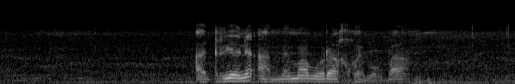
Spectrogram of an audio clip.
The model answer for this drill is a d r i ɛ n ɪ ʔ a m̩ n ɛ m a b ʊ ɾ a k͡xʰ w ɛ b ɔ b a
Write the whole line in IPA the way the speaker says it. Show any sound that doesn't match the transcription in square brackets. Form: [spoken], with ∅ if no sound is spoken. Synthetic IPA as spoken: a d r i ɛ n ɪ ʔ a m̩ [m] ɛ m a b ʊ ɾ a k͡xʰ w ɛ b ɔ b a

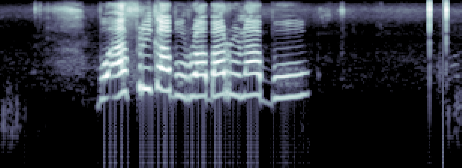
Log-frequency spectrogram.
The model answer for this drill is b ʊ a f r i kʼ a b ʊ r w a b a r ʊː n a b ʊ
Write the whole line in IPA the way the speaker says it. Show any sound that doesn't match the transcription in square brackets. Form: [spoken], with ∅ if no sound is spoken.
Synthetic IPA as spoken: b ʊ a f r i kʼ a b ʊ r w a b a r [ʊ] n a b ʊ

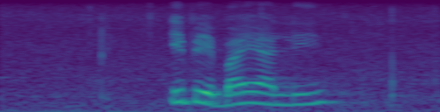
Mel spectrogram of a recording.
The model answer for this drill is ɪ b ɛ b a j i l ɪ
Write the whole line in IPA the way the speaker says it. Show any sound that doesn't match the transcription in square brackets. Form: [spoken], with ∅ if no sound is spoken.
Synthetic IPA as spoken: ɪ b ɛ b a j [a] l ɪ

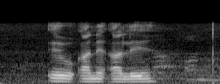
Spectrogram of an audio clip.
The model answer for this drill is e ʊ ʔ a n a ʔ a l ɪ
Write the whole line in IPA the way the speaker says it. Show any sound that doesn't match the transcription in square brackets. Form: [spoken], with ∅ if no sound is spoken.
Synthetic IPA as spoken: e ʊ ʔ a n [ɛ] ʔ a l ɪ

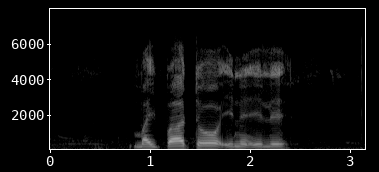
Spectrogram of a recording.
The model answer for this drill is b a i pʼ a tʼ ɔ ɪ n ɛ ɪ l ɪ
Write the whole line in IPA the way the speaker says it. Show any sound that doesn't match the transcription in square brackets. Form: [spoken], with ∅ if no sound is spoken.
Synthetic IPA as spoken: [m] a i pʼ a tʼ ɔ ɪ n ɛ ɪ l ɪ

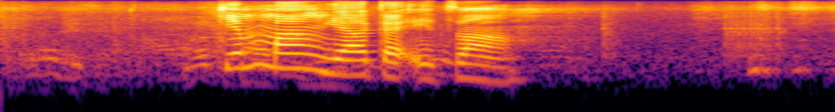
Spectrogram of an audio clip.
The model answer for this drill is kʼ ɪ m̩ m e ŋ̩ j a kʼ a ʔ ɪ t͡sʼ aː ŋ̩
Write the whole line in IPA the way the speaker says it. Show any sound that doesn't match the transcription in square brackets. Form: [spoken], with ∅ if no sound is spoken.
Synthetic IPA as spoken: kʼ ɪ m̩ m [a] ŋ̩ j a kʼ a ʔ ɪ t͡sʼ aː ŋ̩

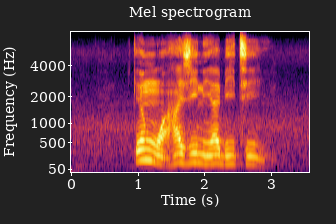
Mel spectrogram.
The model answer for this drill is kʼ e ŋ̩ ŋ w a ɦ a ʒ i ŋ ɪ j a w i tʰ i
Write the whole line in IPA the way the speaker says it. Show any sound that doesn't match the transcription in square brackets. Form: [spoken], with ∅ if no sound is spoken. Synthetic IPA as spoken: kʼ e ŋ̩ ŋ w a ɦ a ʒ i [n] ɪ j a [b] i tʰ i

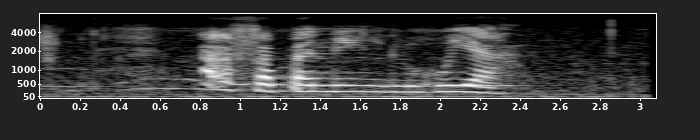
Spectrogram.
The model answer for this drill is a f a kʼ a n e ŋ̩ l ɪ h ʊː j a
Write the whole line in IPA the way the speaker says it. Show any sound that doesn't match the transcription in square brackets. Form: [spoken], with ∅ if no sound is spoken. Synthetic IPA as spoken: a f a [pʼ] a n e ŋ̩ l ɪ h [ʊ] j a

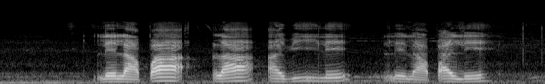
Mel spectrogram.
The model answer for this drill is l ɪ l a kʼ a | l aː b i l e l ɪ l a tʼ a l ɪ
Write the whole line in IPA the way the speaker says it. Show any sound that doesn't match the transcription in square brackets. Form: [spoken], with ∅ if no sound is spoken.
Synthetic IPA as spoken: l ɪ l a [pʼ] a | l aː b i l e l ɪ l a [pʼ] a l ɪ

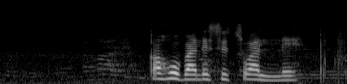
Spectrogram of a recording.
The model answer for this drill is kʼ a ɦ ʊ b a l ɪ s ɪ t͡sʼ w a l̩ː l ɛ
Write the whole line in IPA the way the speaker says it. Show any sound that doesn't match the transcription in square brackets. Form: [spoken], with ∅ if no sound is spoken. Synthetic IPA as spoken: kʼ a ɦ ʊ b a l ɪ s ɪ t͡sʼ w a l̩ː l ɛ

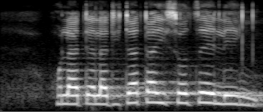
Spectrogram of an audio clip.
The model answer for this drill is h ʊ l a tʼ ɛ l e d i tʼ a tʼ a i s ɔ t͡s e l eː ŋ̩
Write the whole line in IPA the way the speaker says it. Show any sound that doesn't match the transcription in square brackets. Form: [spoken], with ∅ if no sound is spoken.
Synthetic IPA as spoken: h ʊ l a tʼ ɛ l [a] d i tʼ a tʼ a i s ɔ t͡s e l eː ŋ̩

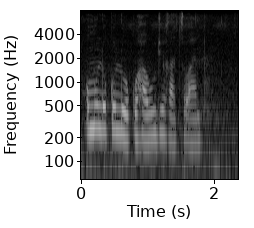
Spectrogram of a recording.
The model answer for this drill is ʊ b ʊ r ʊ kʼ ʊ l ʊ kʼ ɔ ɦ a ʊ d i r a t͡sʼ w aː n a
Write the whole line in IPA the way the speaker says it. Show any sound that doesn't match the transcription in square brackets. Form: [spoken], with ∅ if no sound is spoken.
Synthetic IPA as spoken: ʊ [m] ʊ [l] ʊ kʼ ʊ l ʊ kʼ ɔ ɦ a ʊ d i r a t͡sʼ w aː n a

